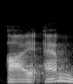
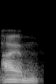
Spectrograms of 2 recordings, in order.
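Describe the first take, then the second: First: It is said as two full separate words. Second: It is squeezed into one short syllable. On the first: "I am disingkat jadi I'm" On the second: "disingkat jadi I'm"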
